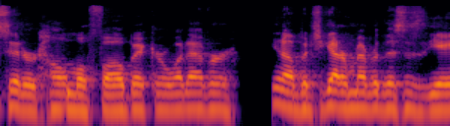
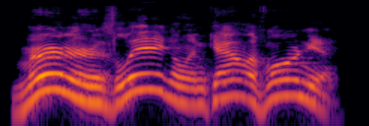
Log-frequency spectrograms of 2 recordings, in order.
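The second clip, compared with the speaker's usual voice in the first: comedic, pitched-up, sing-song news anchor swooping delivery; 8 semitones higher than usual. Retelling how they quoted a joke to the comedian in Norm Macdonald voice. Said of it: "we did that to him in his voice".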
